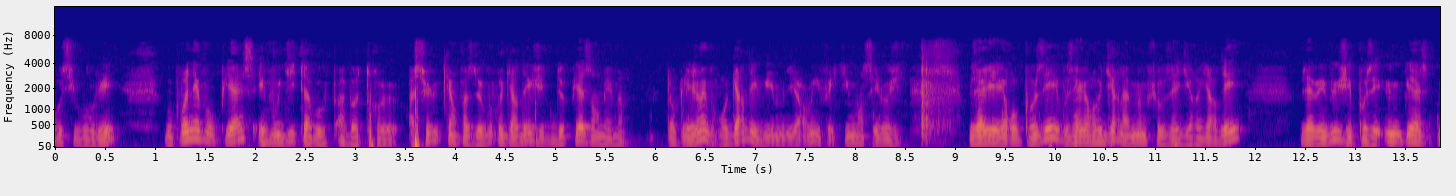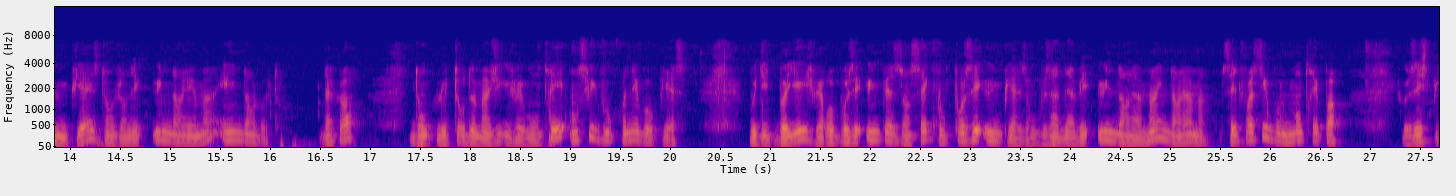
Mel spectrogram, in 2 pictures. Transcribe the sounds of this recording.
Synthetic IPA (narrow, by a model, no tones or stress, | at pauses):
osivuvule | vupχənevopjɛsevud̪it̪avoavɔt̪χəa̰səlɥikʲiɛɑ̃fasd̪əvuʁəɡaʁd̪eʒed̪øpjɛsd̪ɑ̃memɛ̃ | d̪̥ɔ̃kleʒɑ̃ivɔ̃ʁəɡaʁd̪eim̰d̪ḭʁ̰wiefɛk̚t̪ivmɑ̃sɛlɔʒikvuzaleeʁəpozeːvuzaleʁəd̪iʁlamɛmʃozvuzaled̪iʁəɡaʁd̪e | vuzavevyʒepozeʔynpjɛsynpjɛsd̪ɔ̃kʒɑ̃nɛ̰ynd̪ɑ̃lemɛ̃ʔeynd̪ɑ̃lo̰t̪χ | d̪akɔːʁ | d̪ɔ̃klət̪uʁd̪əmaʒikəʒəvɛvumɔ̃t̪χeʔɑ̃sɥit̪vupχənevopjɛs | vud̪it̪̚vwajeʒəvɛʁəpozeʔynpjɛs̬d̪ɑ̃sɛkvupozeʔynpjɛsd̪ɔ̃kvuzɑ̃naveynd̪ɑ̃lamɛ̃ynd̪ɑ̃lamɛ̃sɛt̪fwasivuləmɔ̃t̪χepa | ʒəvuzɛks̬pi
